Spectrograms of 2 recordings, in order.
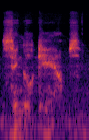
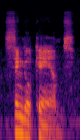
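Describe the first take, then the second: First: Slow close whisper; whispered into the mic. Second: Said in the usual way. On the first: Shown as a demonstration. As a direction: breathe the name right into the mic. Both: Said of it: "I'm gonna whisper it into the microphone".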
